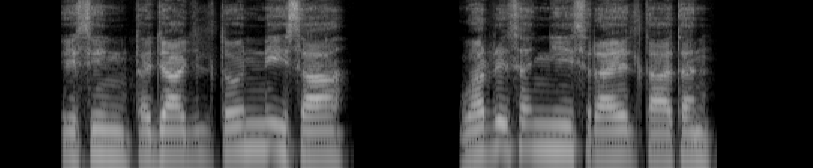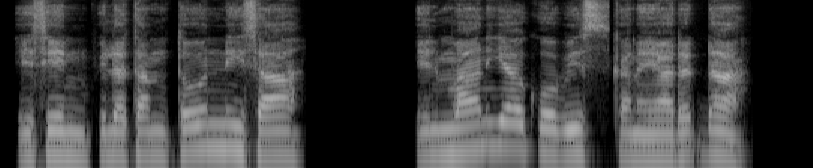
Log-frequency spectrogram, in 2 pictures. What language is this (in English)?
Oromo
